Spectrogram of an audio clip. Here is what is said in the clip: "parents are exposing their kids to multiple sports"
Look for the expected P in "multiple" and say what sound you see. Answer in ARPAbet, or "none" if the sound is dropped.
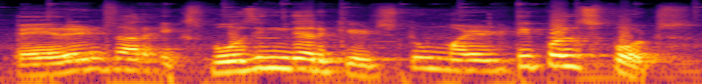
P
